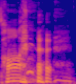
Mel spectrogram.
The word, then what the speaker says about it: palm: That's the correct pronunciation of palm. Is palm. Not from New York.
